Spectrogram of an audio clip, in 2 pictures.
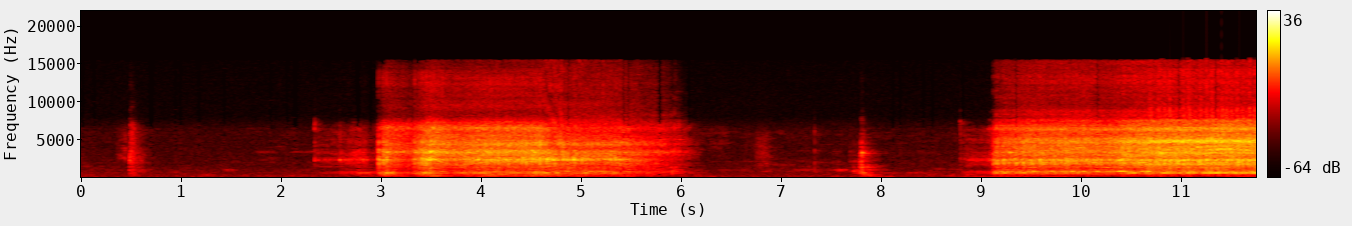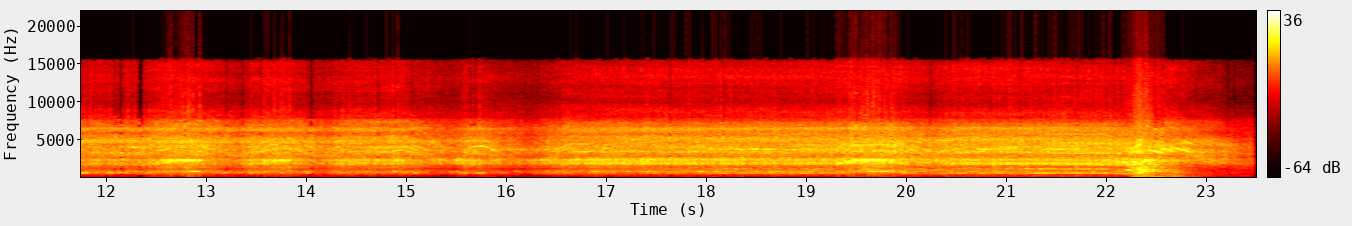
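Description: Drilling a small hole in a Koblenz washing machine part: a power drill whines in a short burst, pauses, then runs steadily for over ten seconds, loud and close with a bright buzzing tone.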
